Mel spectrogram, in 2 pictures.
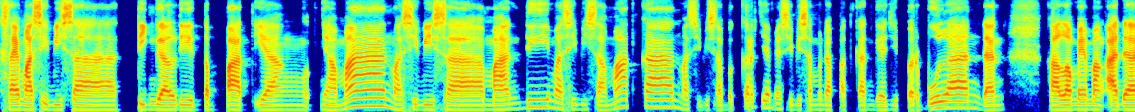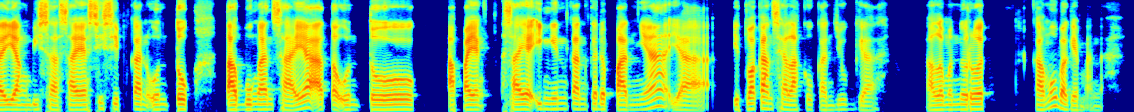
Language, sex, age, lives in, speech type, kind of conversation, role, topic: Indonesian, male, 20-24, Indonesia, conversation, unstructured, none, Bagaimana kamu mengatur pengeluaran saat gaji pas-pasan?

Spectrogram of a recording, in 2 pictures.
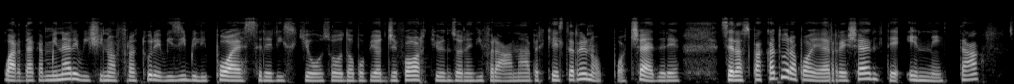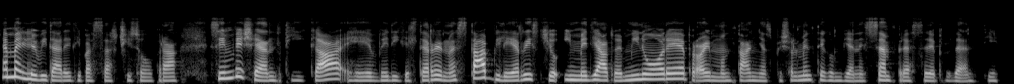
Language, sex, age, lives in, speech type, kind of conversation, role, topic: Italian, female, 20-24, Italy, read, expert-assistant, expert, Tra i vulcani e i terremoti, quali fenomeni cambiano di più il paesaggio nel tempo?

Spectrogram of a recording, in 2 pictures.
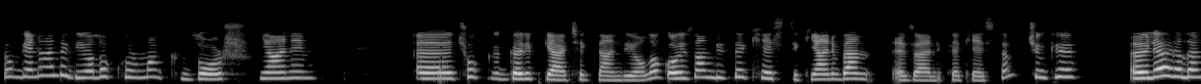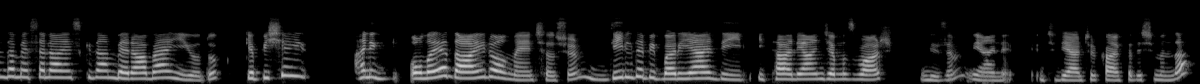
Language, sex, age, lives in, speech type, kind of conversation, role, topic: Turkish, female, 30-34, Italy, conversation, advice, user, Ekip içinde güven eksikliği ve iletişim kopukluğunu nasıl aşabiliriz?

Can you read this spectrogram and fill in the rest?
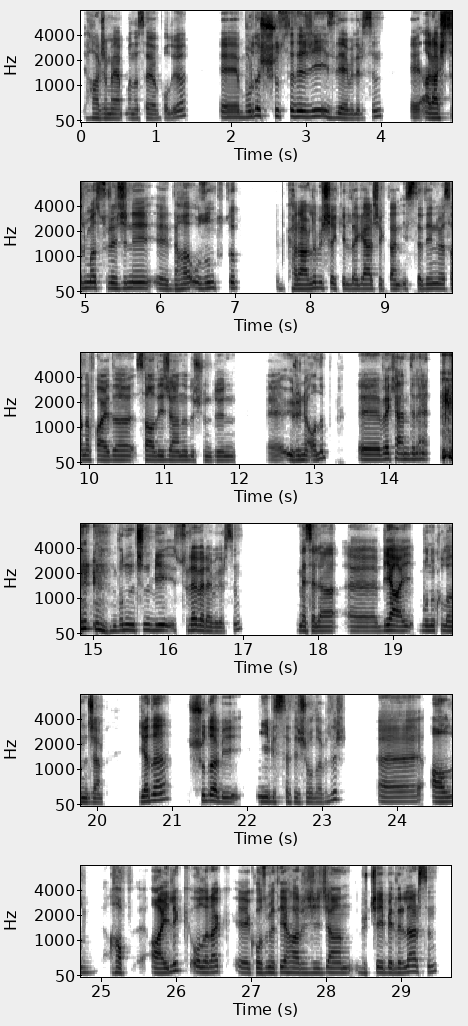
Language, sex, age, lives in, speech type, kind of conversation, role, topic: Turkish, male, 30-34, Bulgaria, conversation, advice, advisor, Bütçe önceliklerimi nasıl koruyabilir ve aşırı harcamadan nasıl kaçınabilirim?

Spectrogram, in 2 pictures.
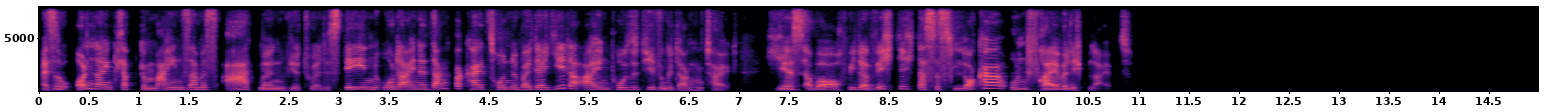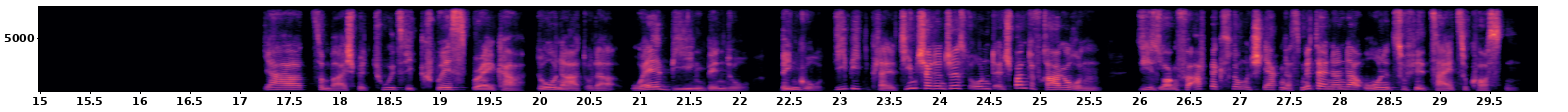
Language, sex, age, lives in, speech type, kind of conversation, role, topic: German, male, 30-34, Germany, read, expert-assistant, expert, Welche kreativen Ideen gibt es, um Stress im Alltag besser zu bewältigen?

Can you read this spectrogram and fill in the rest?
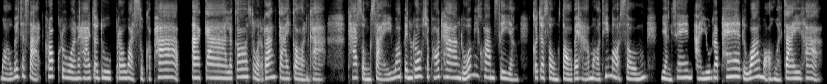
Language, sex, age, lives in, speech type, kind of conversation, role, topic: Thai, female, 40-44, Thailand, read, expert-assistant, expert, หมอเวชศาสตร์ครอบครัวสำคัญอย่างไรกับสุขภาพครอบครัวในปัจจุบัน?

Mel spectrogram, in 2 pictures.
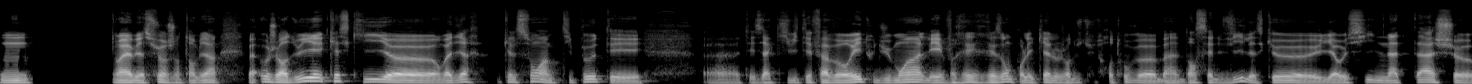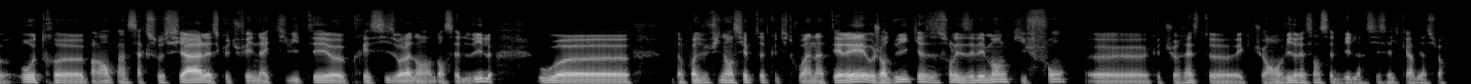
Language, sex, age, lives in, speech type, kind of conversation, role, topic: French, male, 30-34, France, conversation, advice, advisor, Comment puis-je gérer l’incertitude tout en restant ancré dans ma vie quotidienne ?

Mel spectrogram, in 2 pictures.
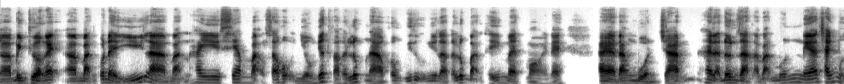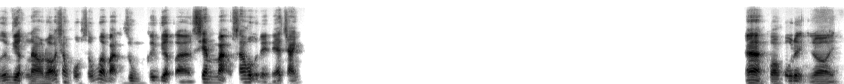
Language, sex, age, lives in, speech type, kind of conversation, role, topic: Vietnamese, male, 30-34, Vietnam, conversation, advice, advisor, Làm sao để bạn tiêu thụ nội dung một cách có ý thức hơn mỗi ngày?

